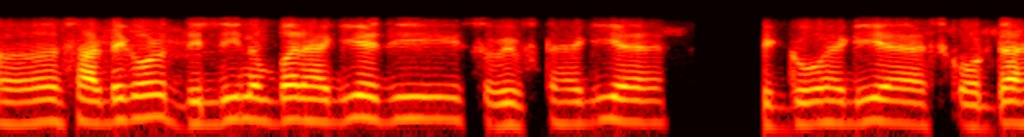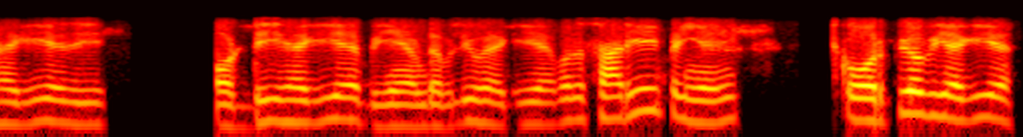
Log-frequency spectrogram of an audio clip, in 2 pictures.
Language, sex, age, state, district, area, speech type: Punjabi, male, 18-30, Punjab, Mohali, urban, conversation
